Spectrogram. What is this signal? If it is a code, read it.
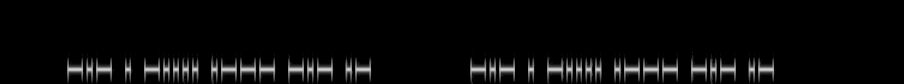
Morse code, heard as a keyed tone, about 25 wpm, 700 Hz. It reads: KE6JKA KE6JKA
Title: USA Call Signs - 6 Characters - Repeated 2x - 25wpm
